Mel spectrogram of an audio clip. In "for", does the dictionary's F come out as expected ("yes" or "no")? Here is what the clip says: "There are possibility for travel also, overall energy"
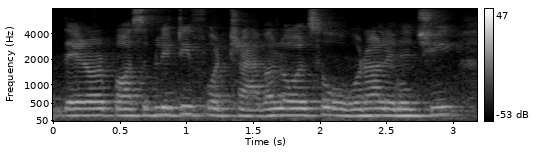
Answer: yes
